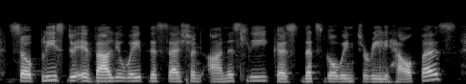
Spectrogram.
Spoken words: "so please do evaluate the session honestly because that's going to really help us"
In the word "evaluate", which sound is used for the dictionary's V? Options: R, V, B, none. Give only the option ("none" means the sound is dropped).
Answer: V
